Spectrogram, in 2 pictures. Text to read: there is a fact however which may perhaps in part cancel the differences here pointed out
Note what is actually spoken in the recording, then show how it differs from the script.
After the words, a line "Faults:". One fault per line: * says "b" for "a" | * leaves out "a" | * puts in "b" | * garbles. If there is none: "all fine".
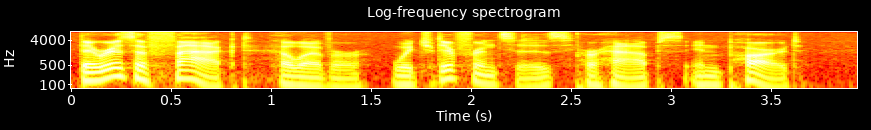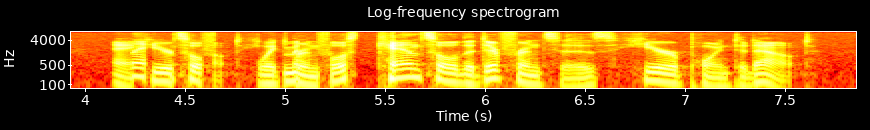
there is a fact however which differences perhaps in part [garbled] cancel the differences here pointed out
Faults:
* says "differences" for "may"
* garbles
